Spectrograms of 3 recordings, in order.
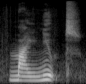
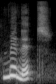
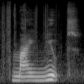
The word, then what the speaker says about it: minute: we could describe as minute. Not minute, but minute. Notice it looks and it's spelt like minute, a period of time. But here it is actually pronounced as minute, meaning very small, incredibly small.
